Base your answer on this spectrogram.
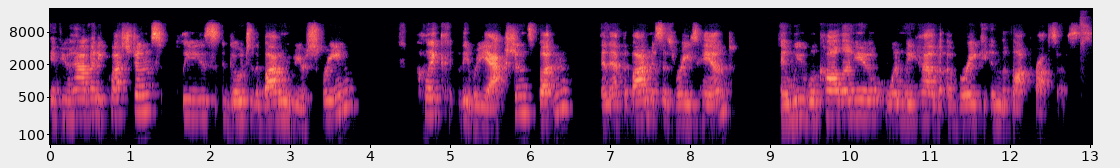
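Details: Adult woman speaking; normal speech.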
